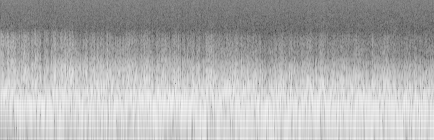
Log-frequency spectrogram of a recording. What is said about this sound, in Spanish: La lluvia.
